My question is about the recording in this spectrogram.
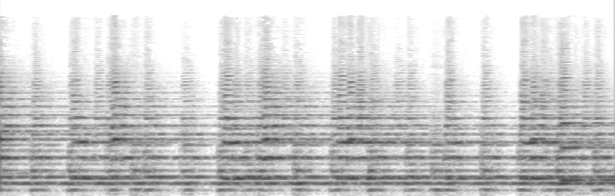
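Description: Sampled orchestral woodwind sections from the Kinetic Woodwinds library playing a rhythmic motion-engine pattern. Short low notes repeat about four times a second under chords in the higher woodwinds, and the harmony shifts about a second in, again after two seconds, and again near the end.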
